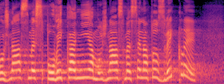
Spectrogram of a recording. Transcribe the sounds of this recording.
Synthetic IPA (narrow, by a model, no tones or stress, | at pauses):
o̞ʒnaːsmɛspo̞vɪkaɲiːamo̞ʒnaːsmɛsɛnat̪o̞zvɪklɪ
